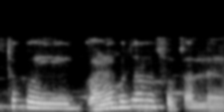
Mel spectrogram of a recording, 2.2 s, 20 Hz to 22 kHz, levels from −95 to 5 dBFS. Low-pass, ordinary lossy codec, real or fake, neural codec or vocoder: 5.4 kHz; none; fake; codec, 16 kHz, 6 kbps, DAC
